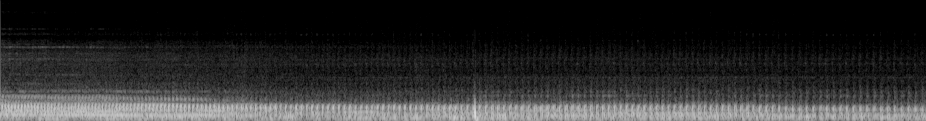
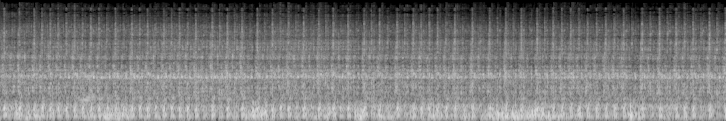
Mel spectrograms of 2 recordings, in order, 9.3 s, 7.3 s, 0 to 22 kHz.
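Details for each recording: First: Honda XR200 after carburetor setup and idle adjustment, fixing a hard-start fault: small single settles from a fast, choked start into a steady, even idle with no misses or knocks; runs clean. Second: Honda XR200 after a carburetor fix and idle adjustment, formerly hard to start without choke: popping, uneven idle with a raspy, sputtering note at every firing pulse; exhaust leak from a holed muffler.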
